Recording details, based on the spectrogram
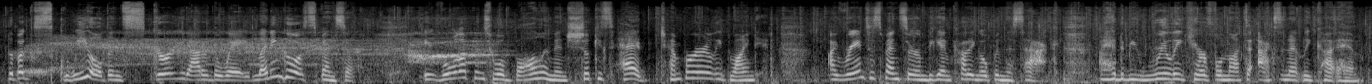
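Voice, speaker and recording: A woman's voice: on the high side, fairly quick, very noisy, close to an everyday voice. A woman playing an adventurous, easily flustered young space explorer, narrating her story in an audio drama. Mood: breathless recounting. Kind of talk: first-person audio drama narration and dialogue.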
